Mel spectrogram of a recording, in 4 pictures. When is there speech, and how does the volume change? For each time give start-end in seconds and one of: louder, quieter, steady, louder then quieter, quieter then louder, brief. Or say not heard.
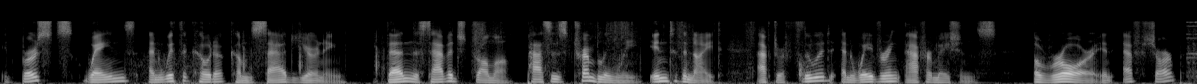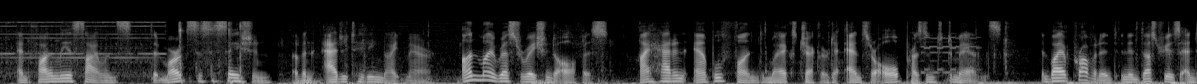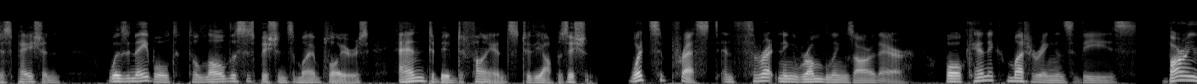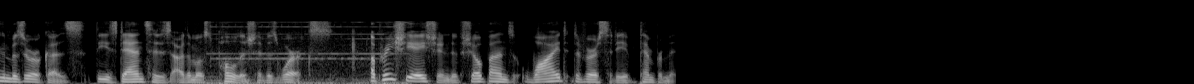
0.1-42.6 steady.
